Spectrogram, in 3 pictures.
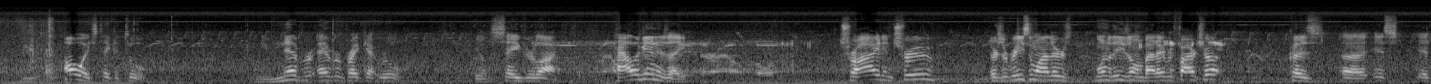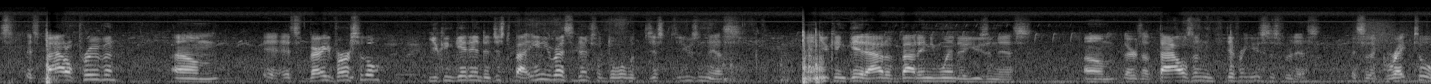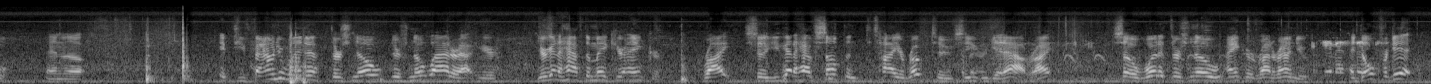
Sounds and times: Speech: 0:00.2 - 0:01.5, 0:02.6 - 0:04.0, 0:04.8 - 0:12.3, 0:12.9 - 0:21.8, 0:22.4 - 0:29.5, 0:30.8 - 0:39.2, 0:39.8 - 0:42.8.

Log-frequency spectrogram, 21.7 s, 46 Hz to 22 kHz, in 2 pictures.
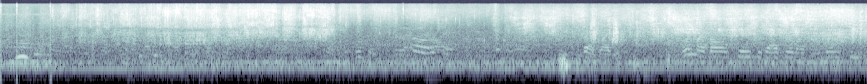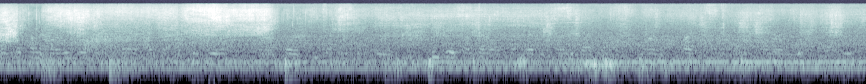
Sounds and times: Speech: 0:04.2 - 0:21.6.

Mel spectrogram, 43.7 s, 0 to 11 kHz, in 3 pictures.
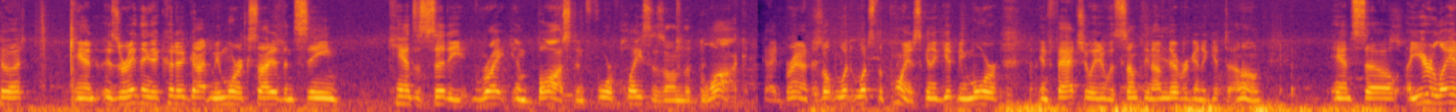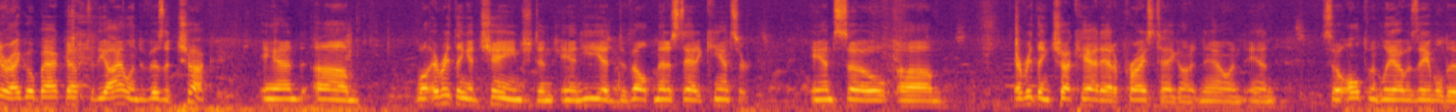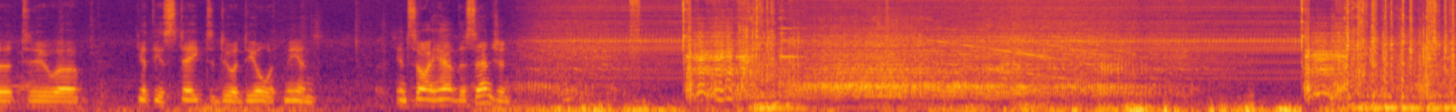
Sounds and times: Speech: 0:00.0 - 0:12.7, 0:13.3 - 0:34.2.

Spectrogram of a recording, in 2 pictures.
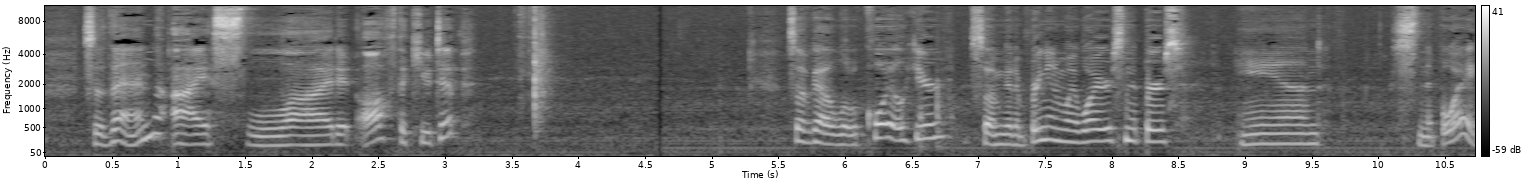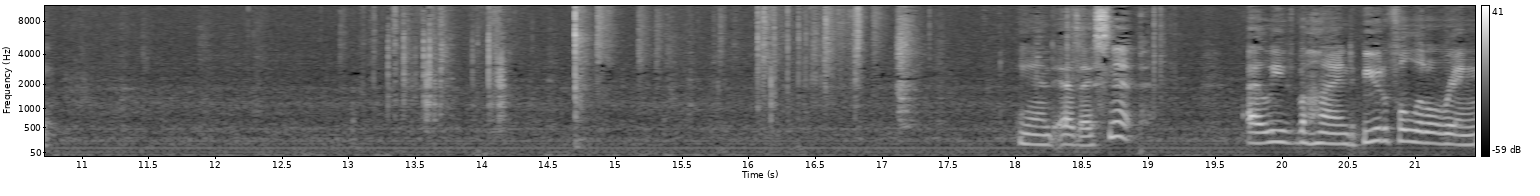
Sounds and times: Speech: 0:00.3 - 0:03.2, 0:05.6 - 0:10.8, 0:18.0 - 0:19.1, 0:19.7 - 0:21.4.

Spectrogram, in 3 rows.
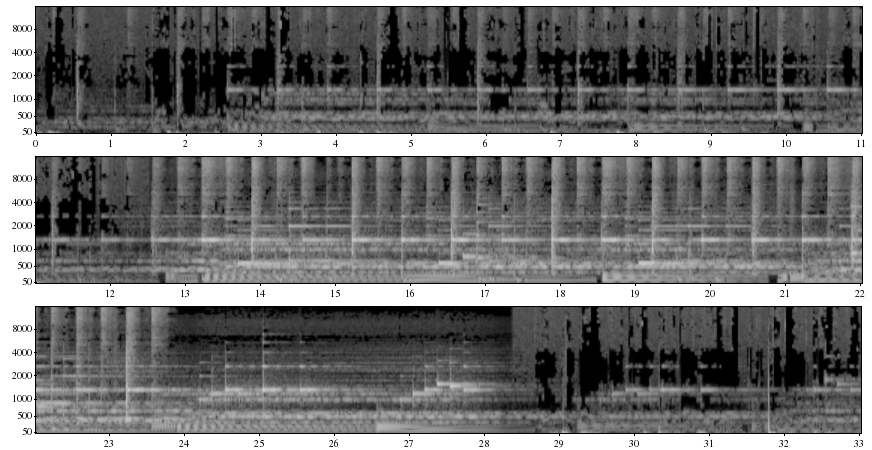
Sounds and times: Music: 0:00.0 - 0:33.0.

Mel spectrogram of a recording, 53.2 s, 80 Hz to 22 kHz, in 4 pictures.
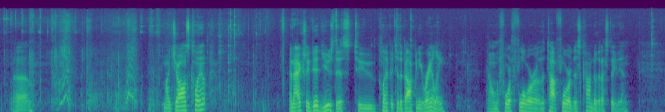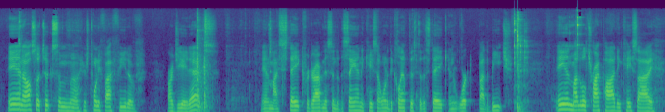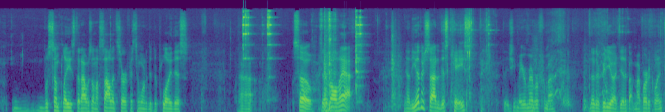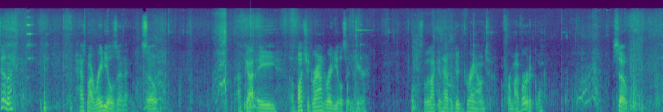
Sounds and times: Speech: 0:00.2 - 0:00.7, 0:03.3 - 0:04.2, 0:05.7 - 0:09.0, 0:09.7 - 0:12.6, 0:13.4 - 0:17.7, 0:18.5 - 0:23.6, 0:24.4 - 0:30.4, 0:31.3 - 0:31.8, 0:32.5 - 0:33.7, 0:34.7 - 0:36.1, 0:36.7 - 0:40.3, 0:41.4 - 0:43.2, 0:44.6 - 0:47.3, 0:48.2 - 0:50.8, 0:52.2 - 0:52.6.

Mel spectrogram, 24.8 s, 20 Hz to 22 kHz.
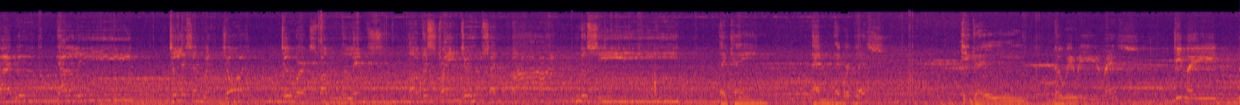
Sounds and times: Speech: 0:03.4 - 0:05.0, 0:05.6 - 0:07.6, 0:08.2 - 0:12.8, 0:14.4 - 0:15.3, 0:16.3 - 0:17.7, 0:19.2 - 0:22.8, 0:23.5 - 0:24.4.

